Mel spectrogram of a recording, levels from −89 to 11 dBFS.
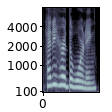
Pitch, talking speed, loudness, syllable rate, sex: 250 Hz, 215 wpm, -15 LUFS, 6.5 syllables/s, female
